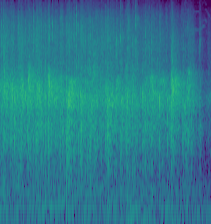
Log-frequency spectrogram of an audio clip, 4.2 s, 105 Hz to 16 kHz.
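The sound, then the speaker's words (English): An audience claps steadily for everyone who was baptized after 8 baptisms, a dense, sustained burst of applause, loud and even throughout before tapering slightly at the end. No voices stand out. “Can everyone give another round of applause for everyone who's baptized?”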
